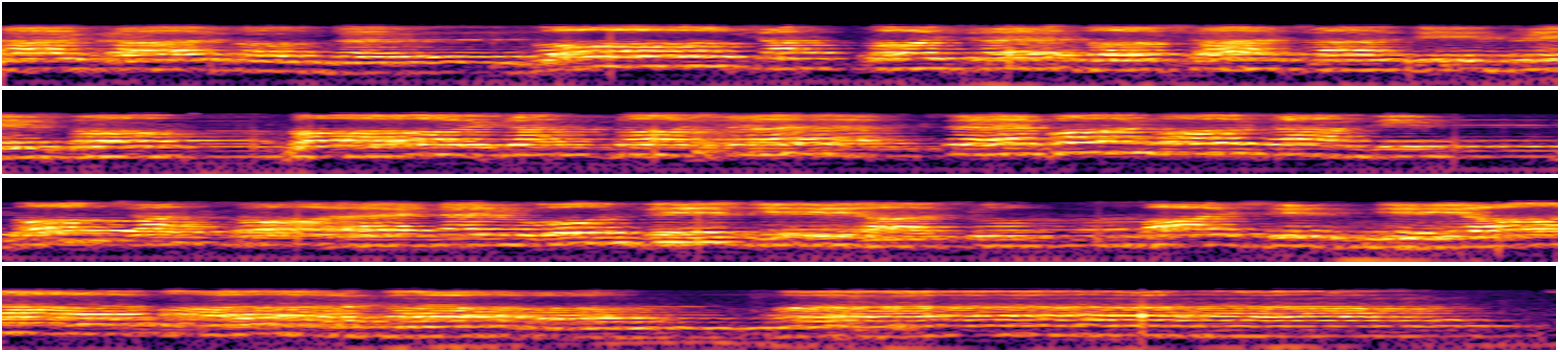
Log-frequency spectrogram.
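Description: Byzantine chant of the Greek Orthodox Divine Liturgy: chanters sing a slow, ornamented melody with long wavering notes over a steady held drone note.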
